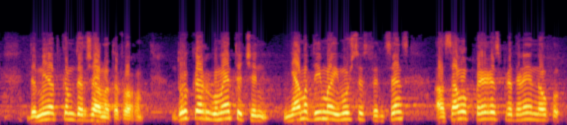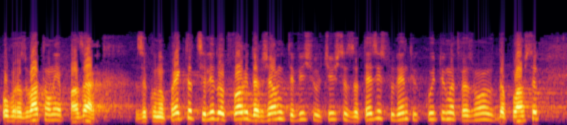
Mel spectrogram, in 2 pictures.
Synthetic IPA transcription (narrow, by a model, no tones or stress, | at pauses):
d̪ɐminət̪kɐmd̪əɾʒavnət̪əfɔ̰ɾmə̰ | d̪ɾukɐɾɡʊmɛnt̪ɛt͡ʃɛ | nʲaməd̪ɐiməimuʃt̪ɛst̪vɛnsɛns | ɐ̰samopɾɛɾəspɾɛd̪ɛlɛnʲɛnɐobɾɐzovat̪ɛlˠnijəpɐzaɾ | zɐkonopɾoɛk̚t̪ət̪t̪sɛlid̪ɐot̪vɔɾid̪ɐɾʒavnit̪ɛviʃiʊt͡ʃiliʃt̪ɐzɐt̪ɛzist̪ʊd̪ɛnt̪ikoit̪ʊimət̪vɐzmɔʒnosd̪ɐplˠaʃt̪ət̪̚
